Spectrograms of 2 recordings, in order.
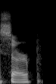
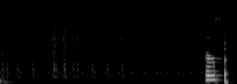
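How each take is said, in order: First: The word begins with a soft s sound. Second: The word begins with a hard k sound. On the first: The speaker calls it right. "It should be S E R P with a C" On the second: The speaker calls it wrong. "Pronounced incorrectly"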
